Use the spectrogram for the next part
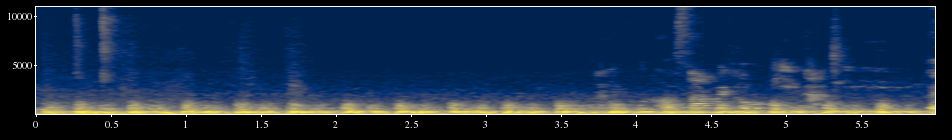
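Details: Rapid, regular whooshing fetal heartbeat at about 168 per minute at 9 weeks of pregnancy, a first child.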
